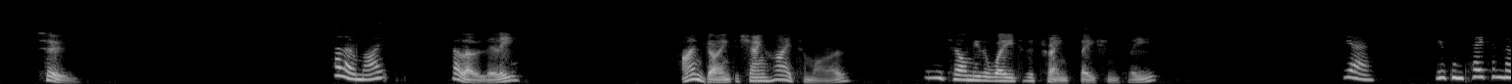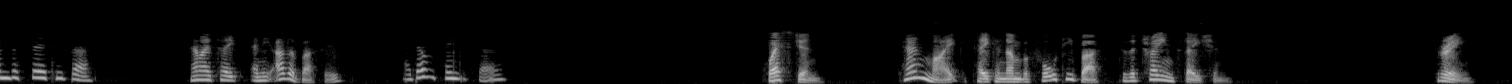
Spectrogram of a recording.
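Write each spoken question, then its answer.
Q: Can Mike take a number 40 bus to the train station?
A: No, he can't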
